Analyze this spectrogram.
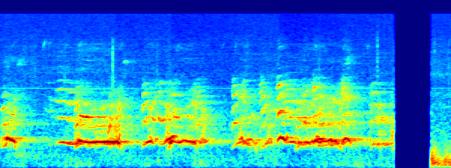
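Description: A pack of beagles baying on a rabbit's trail: several overlapping drawn-out howling voices, the hounds in full cry. The baying stops abruptly about five seconds in.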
